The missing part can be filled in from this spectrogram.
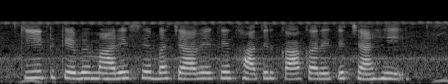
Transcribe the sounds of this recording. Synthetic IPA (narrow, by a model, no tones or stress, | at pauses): kiːʈkebiːmaːɾisebət͡ʃaːʋekekʰaːt̪ɪɾkaːkɐɾeket͡ʃaːɦie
